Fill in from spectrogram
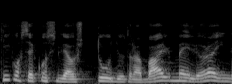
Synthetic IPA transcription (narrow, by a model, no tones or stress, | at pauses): kɪ̃kõsɛɡɪkõsiʎiaʊiʃt̪ud̪ʊʊt̪ɾabaʎʊmeʎɔɾaĩnd̪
